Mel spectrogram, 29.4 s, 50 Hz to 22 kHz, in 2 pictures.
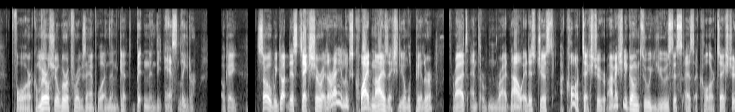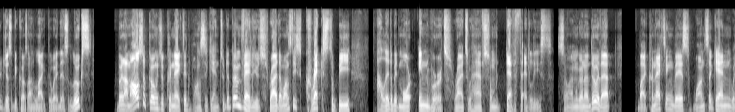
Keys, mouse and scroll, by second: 9.3 click, 10.2 click, 17.1 middle click, 28.1 middle click, 29.0 middle click.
